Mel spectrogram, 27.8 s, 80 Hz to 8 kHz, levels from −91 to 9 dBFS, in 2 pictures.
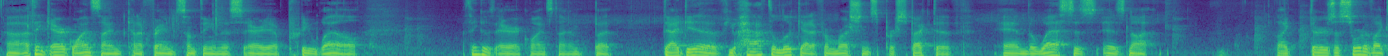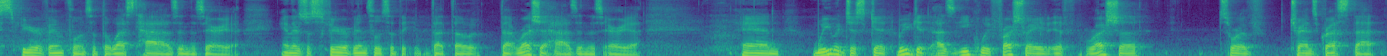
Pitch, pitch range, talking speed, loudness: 95 Hz, 90-110 Hz, 190 wpm, -16 LUFS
